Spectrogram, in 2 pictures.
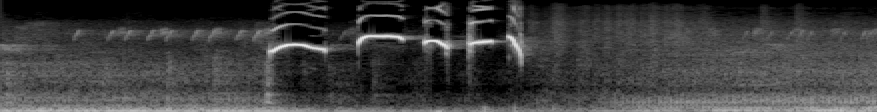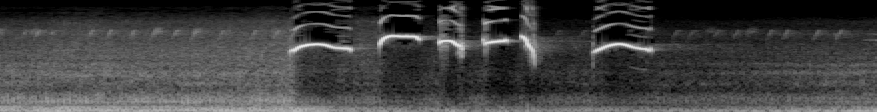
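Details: A female Oriental magpie-robin sings to stir a male. She gives two bursts of five or six loud, arched whistles, about four seconds apart, with quiet low rumble between them.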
